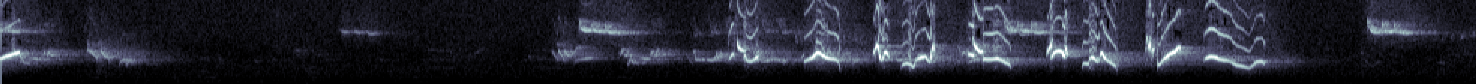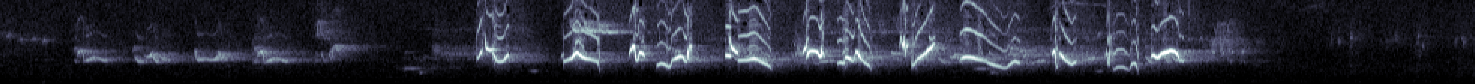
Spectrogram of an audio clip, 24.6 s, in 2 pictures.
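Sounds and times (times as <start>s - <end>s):
Rose-breasted Grosbeak whistled song: 4.6s - 10.6s, 11.4s - 11.9s, 12.9s - 22.7s.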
